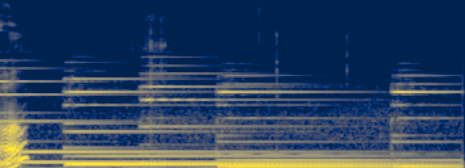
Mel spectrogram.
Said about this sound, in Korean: 자, 방송 중에 이렇게 종이 울리면 제가 키워드를 공개를 합니다. 그걸 문자나 콩으로 보내주시면 되겠습니다.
